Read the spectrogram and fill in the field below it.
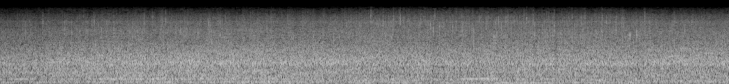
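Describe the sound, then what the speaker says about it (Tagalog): Heavy rain pours down steadily on a house in the Philippines, a dense, loud, unbroken hiss that fills the whole stretch without a pause. "lalong lumakas yung ulan"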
